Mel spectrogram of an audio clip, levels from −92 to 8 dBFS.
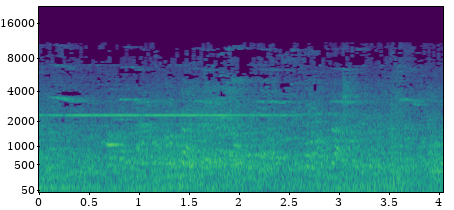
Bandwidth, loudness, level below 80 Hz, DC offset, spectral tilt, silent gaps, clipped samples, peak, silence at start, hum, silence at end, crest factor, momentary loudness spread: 11.5 kHz; -23 LUFS; -38 dBFS; under 0.1%; -5 dB/octave; none; under 0.1%; -10 dBFS; 0 s; none; 0 s; 14 dB; 5 LU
